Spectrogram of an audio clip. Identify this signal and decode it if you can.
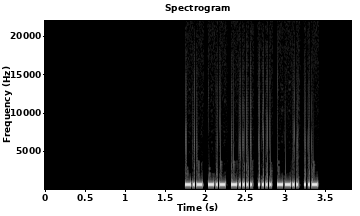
Morse code, heard as a keyed tone, about 50 wpm, 700 Hz. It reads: KK6HZU
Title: USA Call Signs - 6 Characters - Repeated 3x - 50wpm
